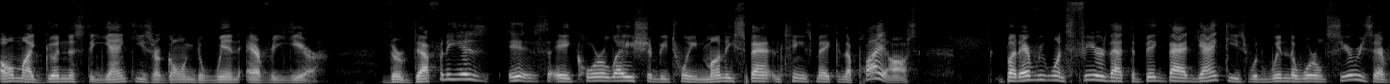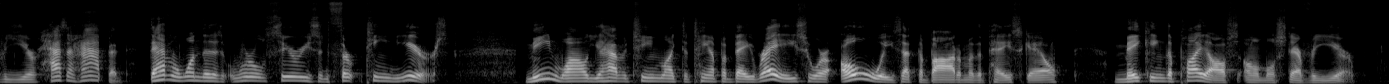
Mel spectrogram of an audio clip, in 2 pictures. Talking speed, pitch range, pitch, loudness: 165 wpm, 120-170 Hz, 145 Hz, -27 LUFS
